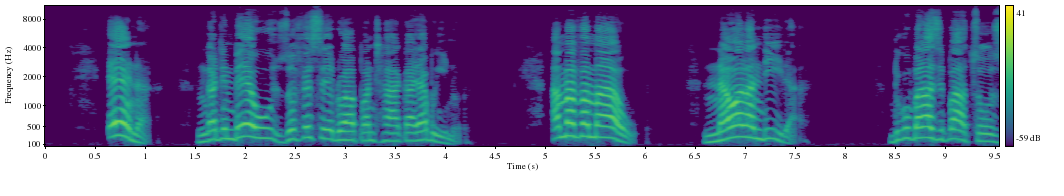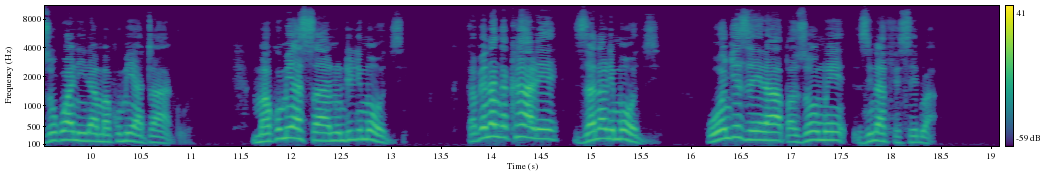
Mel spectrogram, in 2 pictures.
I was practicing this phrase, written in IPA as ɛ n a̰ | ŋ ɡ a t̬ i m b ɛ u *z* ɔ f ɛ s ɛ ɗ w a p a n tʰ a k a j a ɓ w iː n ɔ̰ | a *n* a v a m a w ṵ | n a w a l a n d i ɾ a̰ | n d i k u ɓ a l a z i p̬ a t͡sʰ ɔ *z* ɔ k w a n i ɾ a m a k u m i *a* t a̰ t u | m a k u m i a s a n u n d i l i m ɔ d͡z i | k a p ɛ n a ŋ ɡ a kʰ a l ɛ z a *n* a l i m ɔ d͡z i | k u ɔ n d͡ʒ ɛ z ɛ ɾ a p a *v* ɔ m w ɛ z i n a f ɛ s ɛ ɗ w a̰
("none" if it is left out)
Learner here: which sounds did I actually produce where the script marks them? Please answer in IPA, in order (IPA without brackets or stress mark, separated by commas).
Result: z, m, z, a, n, z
